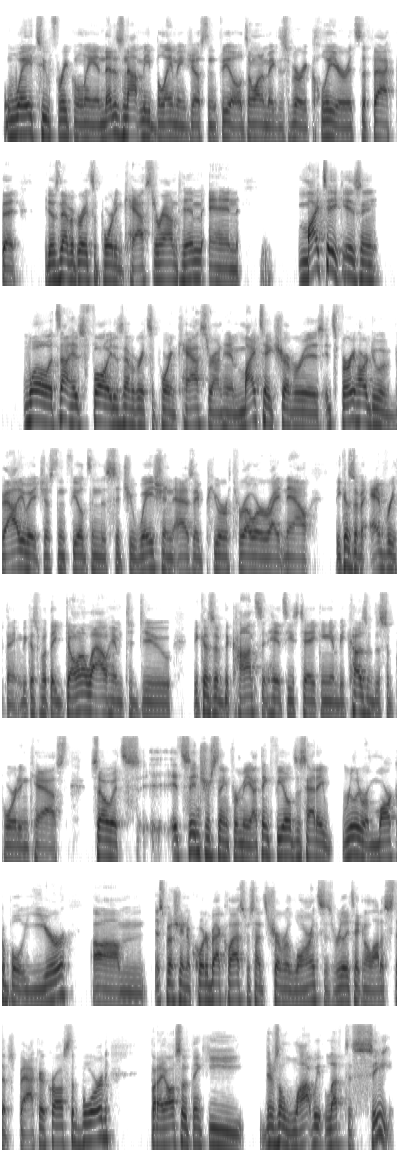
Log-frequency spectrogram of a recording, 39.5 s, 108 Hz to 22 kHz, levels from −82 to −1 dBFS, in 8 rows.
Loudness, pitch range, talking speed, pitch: -24 LUFS, 105-130 Hz, 215 wpm, 115 Hz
